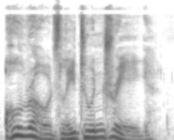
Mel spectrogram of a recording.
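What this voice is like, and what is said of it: Deep American movie-trailer voice. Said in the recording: “put on my best movie trailer accent... like the big, like the crazy, like the really deep American voice that comes on and does your movie trailer”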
